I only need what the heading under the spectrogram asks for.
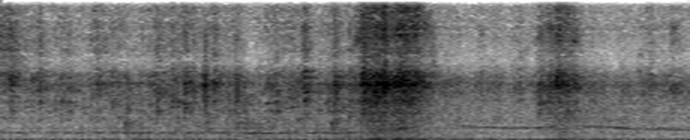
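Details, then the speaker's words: MGB, first start after rewiring the ignition: engine catches and settles into a steady low running note with a brief rev midway; owner remarks it sounds weird; normal running. "Oh, hey, it's here. That's why it sounds so weird. Yes! It runs, baby."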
